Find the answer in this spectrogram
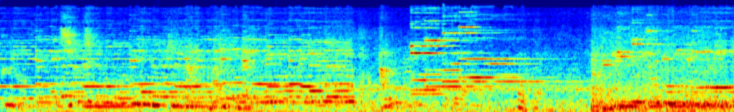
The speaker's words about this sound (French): Mais oui, des mélodies de quai qui signalent aux usagers l'entrée des trains en gare et leur départ. En voici quelques autres, j'ai sillonné les gares pour vous.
